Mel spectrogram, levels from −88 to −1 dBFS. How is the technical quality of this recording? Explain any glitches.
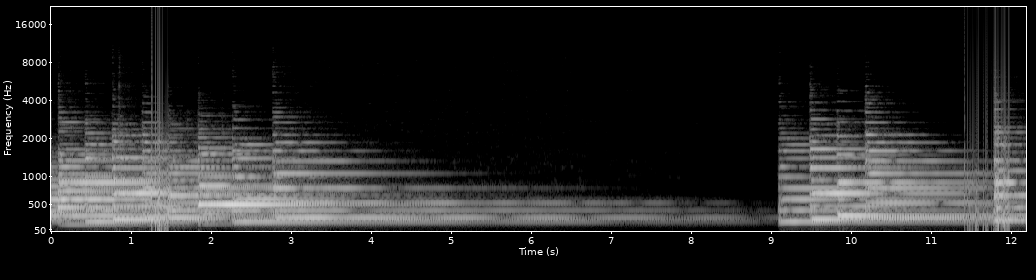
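The recording has two bursts of processor overload crackle, at 1.26 to 1.47 s and at 11.42 to 11.97 s. The second is longer. In both, the processor failed to fill short buffers of around 5 ms in time. Each missed buffer was skipped, not held, leaving a tiny hard-edged gap. A couple of dozen misses in the first burst and several dozen in the second run together into a gritty, tearing crackle over the sound.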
